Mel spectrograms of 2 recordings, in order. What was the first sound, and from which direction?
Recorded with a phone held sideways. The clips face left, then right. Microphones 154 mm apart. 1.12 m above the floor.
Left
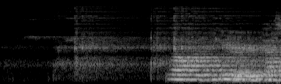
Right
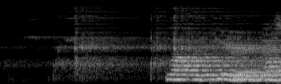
A woman speaking, 65° right (ahead or behind).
